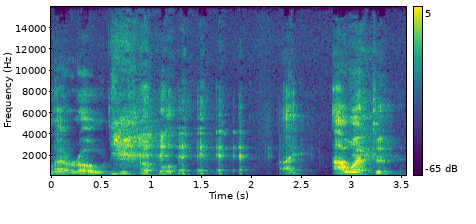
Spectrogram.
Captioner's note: laughing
